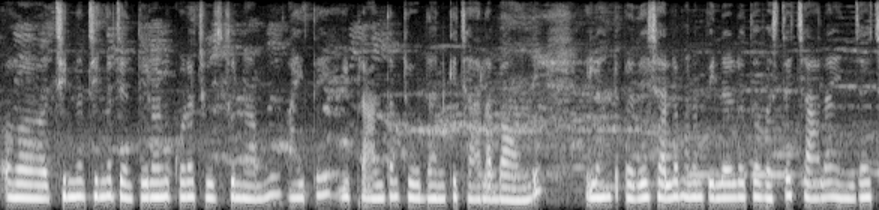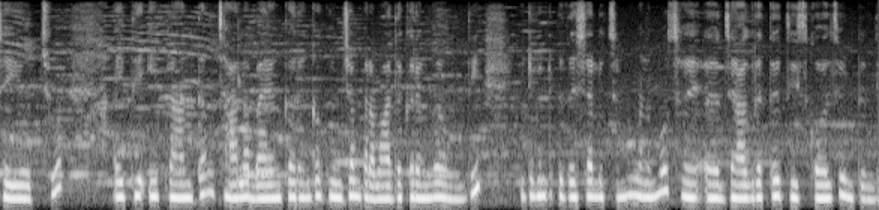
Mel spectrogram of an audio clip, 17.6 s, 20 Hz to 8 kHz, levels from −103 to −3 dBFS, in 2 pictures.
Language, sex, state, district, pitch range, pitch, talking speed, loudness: Telugu, female, Telangana, Nalgonda, 195-215 Hz, 205 Hz, 120 wpm, -16 LUFS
